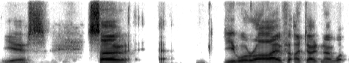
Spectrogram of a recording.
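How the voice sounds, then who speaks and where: Man, interviewer, gentle, encouraging, measured questions. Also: medium pitch, smooth. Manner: gentle, encouraging, many mms. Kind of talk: oral history interview.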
